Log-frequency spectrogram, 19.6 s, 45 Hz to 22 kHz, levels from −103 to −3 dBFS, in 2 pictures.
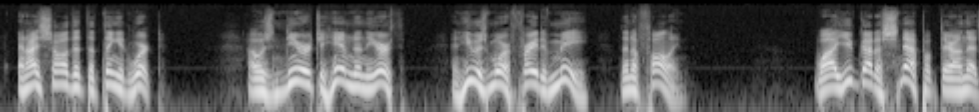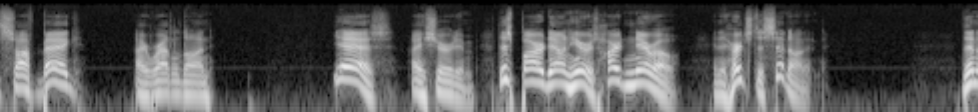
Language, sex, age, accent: English, male, 50-69, American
